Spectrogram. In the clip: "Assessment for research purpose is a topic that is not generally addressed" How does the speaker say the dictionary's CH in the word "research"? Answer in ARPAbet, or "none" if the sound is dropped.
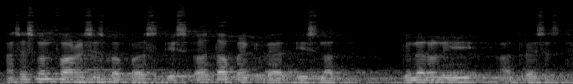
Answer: S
